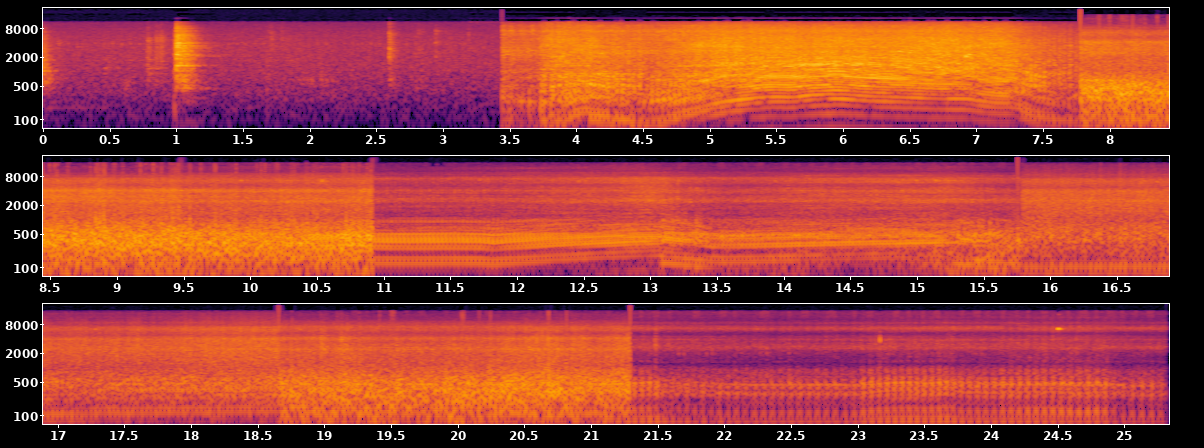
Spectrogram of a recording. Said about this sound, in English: I'm going to take this bike down the road and over to the state park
